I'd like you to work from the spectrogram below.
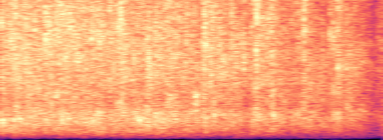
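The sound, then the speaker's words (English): A church audience breaks into steady applause at a sermon's mention of Jesus rising from the grave, a dense, even wash of many hands clapping at the same level throughout, easing off slightly at the end, with no voices over it. “Yeah, go ahead, you can clap on that.”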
